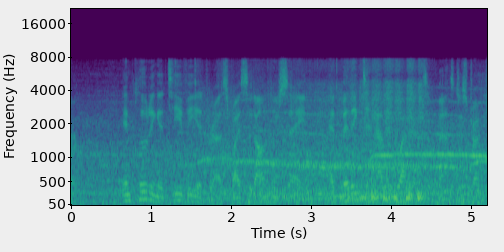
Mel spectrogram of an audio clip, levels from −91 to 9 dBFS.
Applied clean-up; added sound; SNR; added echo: none; Snare drum; 4 dB; none.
